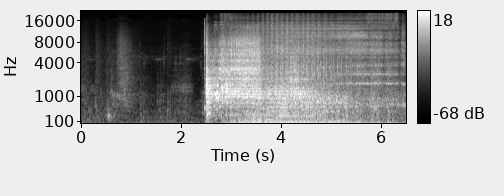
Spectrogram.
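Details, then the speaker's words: 1985 VW Golf Wolfsburg Edition barn find: short crank, then it pops and runs rough briefly on starting fluid before dying out. The fuel injection isn't working yet; a quiet engine otherwise. "Now, we're not going to do too much starting fluid here. We just want to see if she'll pop, make some noise just for fun."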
